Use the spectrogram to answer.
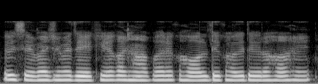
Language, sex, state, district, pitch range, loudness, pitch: Hindi, female, Rajasthan, Jaipur, 195-200 Hz, -12 LUFS, 200 Hz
